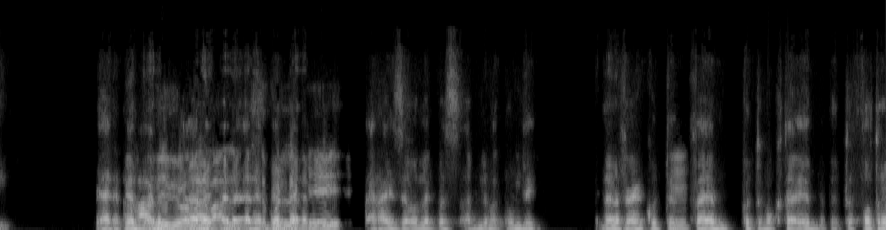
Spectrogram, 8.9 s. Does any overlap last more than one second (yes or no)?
yes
